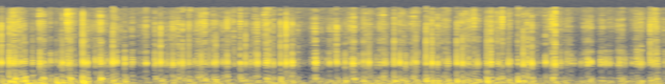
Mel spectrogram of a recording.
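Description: A small, colorful, soft rubber stress ball filled with gel water beads is held in the hands and rapidly tapped and squeezed with the fingertips. The result is a fast, continuous stream of dull, squishy, low thuds with a faint steady midrange tone underneath.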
